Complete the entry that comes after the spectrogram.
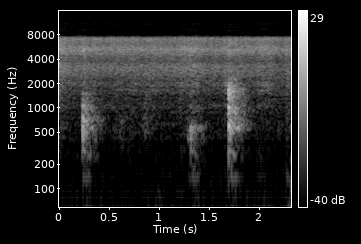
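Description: Garlic going into a pan of frying mince, onion and butter, with a steady sizzle under a few louder scraping stirs spaced apart.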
